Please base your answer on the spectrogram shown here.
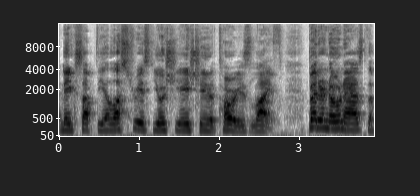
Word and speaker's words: Shiratori: Shiratori. Like sheer, but like I'm flipping the R.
